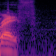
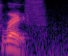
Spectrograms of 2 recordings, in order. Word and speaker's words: Ralph: and it's proud of Rafe just I'm sorry it's pronounced Rafe for some reason you know it spelled Ralph it's browns ray Fiennes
